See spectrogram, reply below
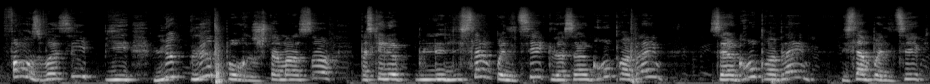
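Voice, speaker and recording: A man's voice: very high voice, lively intonation, unhurried, a bit bright. Emphatic Québécois man ranting. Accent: Québécois French. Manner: emphatic, rhetorical, ranting, with frequent restarts and filler. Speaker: vlogger. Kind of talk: impassioned opinion monologue.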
